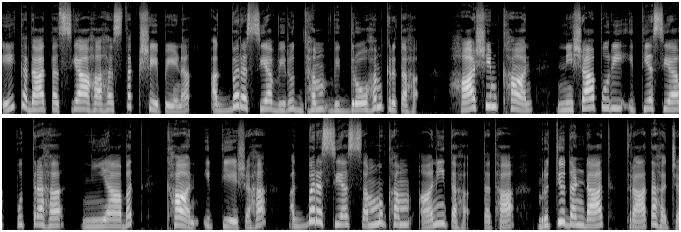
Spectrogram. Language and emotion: Sanskrit, neutral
